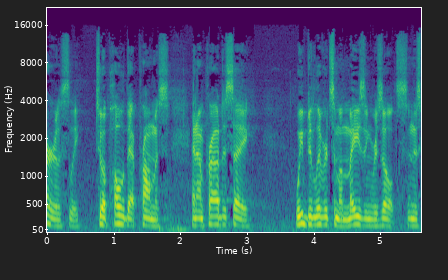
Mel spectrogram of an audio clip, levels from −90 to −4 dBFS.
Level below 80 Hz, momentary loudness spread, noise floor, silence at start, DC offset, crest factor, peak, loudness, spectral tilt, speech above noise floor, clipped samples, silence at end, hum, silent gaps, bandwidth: -44 dBFS; 9 LU; -42 dBFS; 0 s; under 0.1%; 16 dB; 0 dBFS; -15 LUFS; -4.5 dB/octave; 27 dB; under 0.1%; 0 s; none; none; 14.5 kHz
